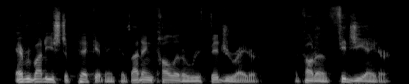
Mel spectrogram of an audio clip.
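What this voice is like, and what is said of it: Southern Texas accent. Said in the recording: “I still have some of that Southern Texas accent. It's almost as bad as when I grew up.”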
